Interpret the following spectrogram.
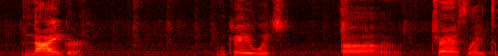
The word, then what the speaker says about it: Niger: also was being called Niger okay which uh translate to Black that's where you get the word okay it's uh Niger n i g e r in the Bible it's pronounced neger okay um being called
